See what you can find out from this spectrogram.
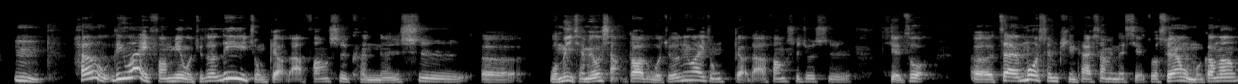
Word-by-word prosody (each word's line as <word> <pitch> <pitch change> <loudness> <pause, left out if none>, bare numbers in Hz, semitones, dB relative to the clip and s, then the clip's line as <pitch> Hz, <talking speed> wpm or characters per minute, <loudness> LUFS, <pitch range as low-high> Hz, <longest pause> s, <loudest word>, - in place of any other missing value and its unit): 嗯， 145 -11 -1 0.3
还 220 - +2
有 280 +4 +3
另 260 +7 +4
外 370 +5 +6
一 - - +6
方 145 -3 -2
面。 150 +1 +3
我 - - 0
觉 - - -8
得 170 +3 +1
另 265 +10 +5
一 250 - +5
种 110 - -5
表 110 - 0
达 - - -2
方 130 +2 -4
式 140 0 -2
可 115 - -9
能 105 +1 -4
是 130 -2 -2 0.2
呃， 110 -2 -3 0.3
我 - - -1
们 - - +4
以 - - +3
前 130 -5 -1
没 135 - +3
有 160 - +4
想 165 - -1
到 145 -1 +5
的。 130 - -7
我 105 -3 -3
觉 140 - -5
得 - - 0
另 190 +3 -2
外 200 -1 +2
一 - - -2
种 130 -5 -5
表 - - -2
达 - - -4
方 130 +1 -4
式 135 0 -9
就 135 +1 -6
是 130 -3 -10 0.3
写 - - -2
作， 475 - -1 0.4
呃， 115 -1 +3
在 170 +8 +5
陌 215 +5 +4
生 160 -1 -2
平 120 -5 -5
台 125 +1 0
上 145 +3 -3
面 130 -2 -3
的 125 - -3
写 125 - -6
作。 135 - -4
虽 130 +5 +3
然 175 +1 +4
我 170 - +2
们 115 0 0
刚 150 +4 +2
刚 165 +1 +3
140 Hz, 305 characters per minute, -22 LUFS, 125-170 Hz, 0.4 s, 外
